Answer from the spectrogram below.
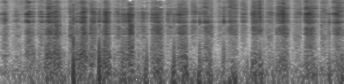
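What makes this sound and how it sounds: A solid wooden spoon's bowl is rubbed and scratched rapidly with short nails and fingertips. The result is a dense run of fast, uneven scraping strokes with short, dry taps and a soft low thud under a bright, rasping hiss.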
